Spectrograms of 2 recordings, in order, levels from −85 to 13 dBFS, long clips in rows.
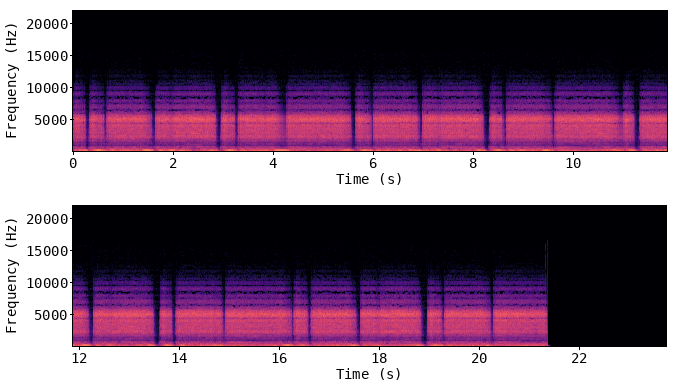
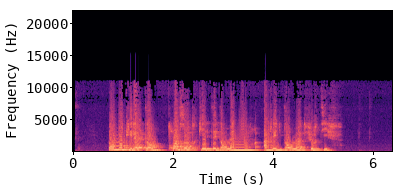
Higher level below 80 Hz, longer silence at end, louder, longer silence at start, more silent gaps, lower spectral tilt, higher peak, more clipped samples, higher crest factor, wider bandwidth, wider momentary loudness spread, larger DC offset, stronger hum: about the same, -42 dBFS vs -44 dBFS; first, 2.35 s vs 1 s; second, -18 LUFS vs -8 LUFS; second, 0 s vs 0.7 s; neither; second, -3.5 dB/octave vs -5 dB/octave; second, -4 dBFS vs 0 dBFS; neither; first, 16 dB vs 8 dB; about the same, 11 kHz vs 11.5 kHz; second, 2 LU vs 6 LU; neither; neither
